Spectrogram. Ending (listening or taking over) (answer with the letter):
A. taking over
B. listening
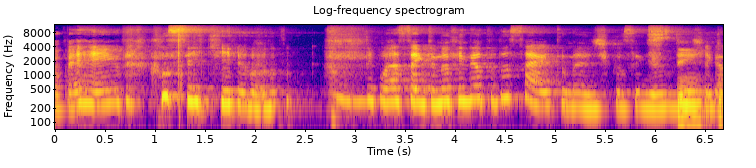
A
